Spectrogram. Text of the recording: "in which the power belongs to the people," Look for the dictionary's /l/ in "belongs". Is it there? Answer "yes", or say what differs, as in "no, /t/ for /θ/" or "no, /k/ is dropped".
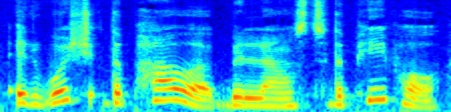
yes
